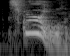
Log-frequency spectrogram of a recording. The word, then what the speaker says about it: Sqiirl: Squirrel, it might be pronounced, but I think it's Squirrel because it's SQIIRL, SqiirlMods. I'll put a link in the description and maybe flash it up on the page magically.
